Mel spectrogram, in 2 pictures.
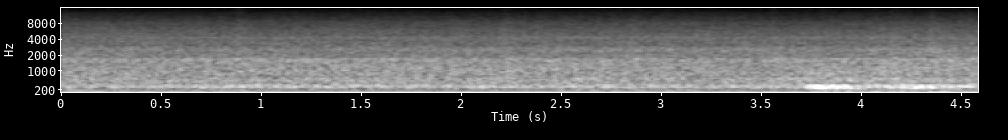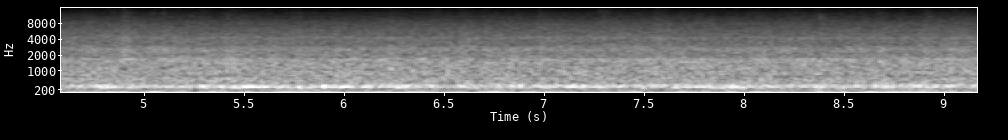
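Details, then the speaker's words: Valdoro filter during backwash, with the backwash valve and two valves reopened slowly. A steady hiss of rushing water swells and then holds evenly; normal backwash water flow. "Alright, now they're open. You can already hear she's kind of flowing out."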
